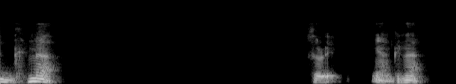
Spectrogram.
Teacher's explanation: In the case where the vowel drops out, you get a gna.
